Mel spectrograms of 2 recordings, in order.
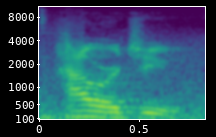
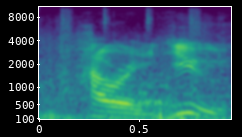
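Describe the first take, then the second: First: The last word begins with a J sound. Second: The last word begins with a Y sound. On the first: The speaker calls it wrong. "the first thing you said was" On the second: The speaker calls it right. "the J is pronounced like a Y"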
